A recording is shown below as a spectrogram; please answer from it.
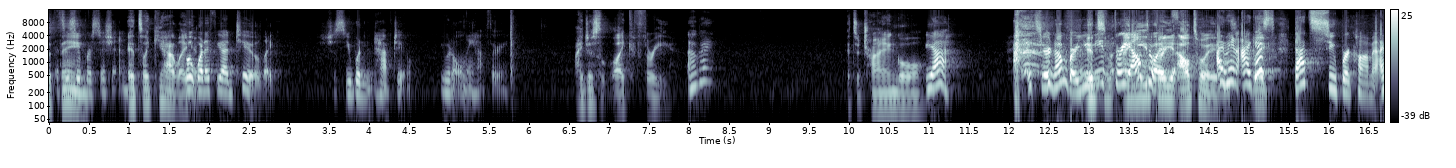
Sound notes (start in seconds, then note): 12.1 laughs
